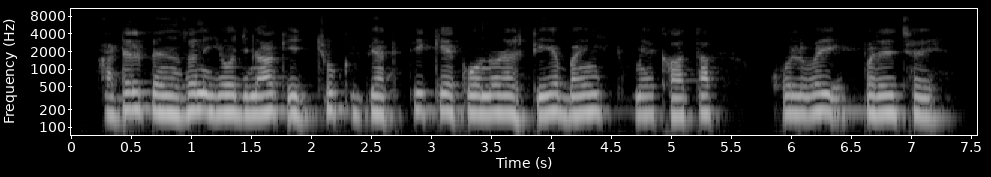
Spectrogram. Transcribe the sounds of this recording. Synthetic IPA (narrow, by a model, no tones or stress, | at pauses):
əʈəlpẽːnsənjoːd͡ʒnaːkɪtːt͡ʃʰʊkwjəkt̪ikekoːnoɾəsʈɾijebɛ̃ːŋk | mẽkʰaːt̪a | kʰoːlwəipəɾet͡ʃʰɛː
